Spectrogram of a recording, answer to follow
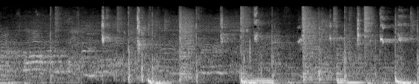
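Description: A basketball being dribbled on a hardwood gym floor, sharp repeated bounces, with voices around it. A music track with a heavy bass line comes in about halfway through.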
